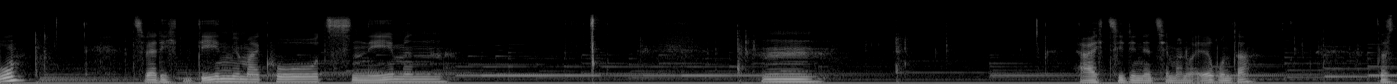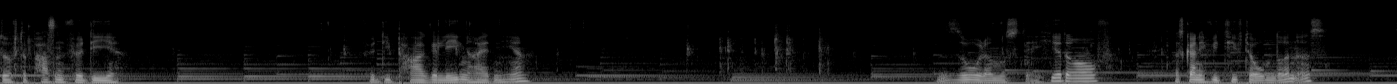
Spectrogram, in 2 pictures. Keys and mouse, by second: 0.2 KP_1, 7.3 shift+d, 12.8-14.0 drag, 14.0 shift+d, 17.9 Tab, 17.9 click, 21.1 z, 21.6 shift+d, 23.9 click, 25.7 middle click, 27.8-27.9 drag.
